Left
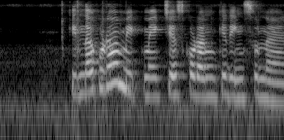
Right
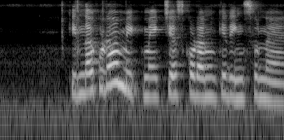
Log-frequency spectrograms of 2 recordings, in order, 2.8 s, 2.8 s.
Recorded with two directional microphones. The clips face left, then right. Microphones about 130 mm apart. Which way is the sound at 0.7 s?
20° right (ahead or behind).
